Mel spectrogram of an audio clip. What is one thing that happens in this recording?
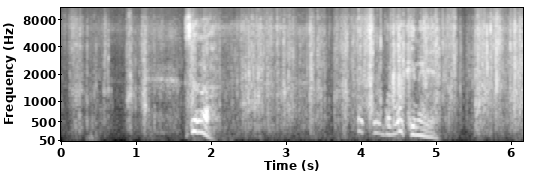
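Tent fabric rustles as a man crawls across a tent floor.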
